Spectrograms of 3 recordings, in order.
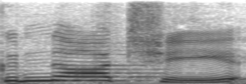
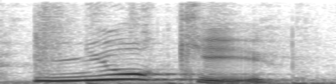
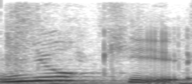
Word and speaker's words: gnocchi: They're spelled gnocchi, and I always thought that's how you pronounce it, but then I learned it's gnocchi. Just has this ring to it, gnocchi.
